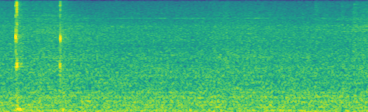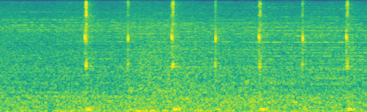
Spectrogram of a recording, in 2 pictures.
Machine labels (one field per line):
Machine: valve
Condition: normal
